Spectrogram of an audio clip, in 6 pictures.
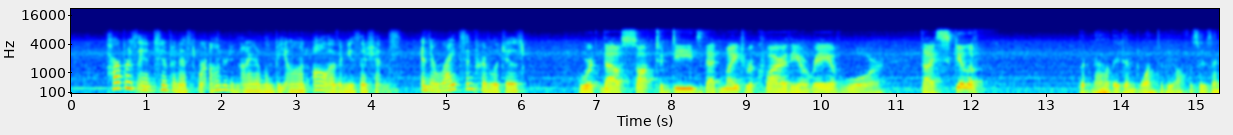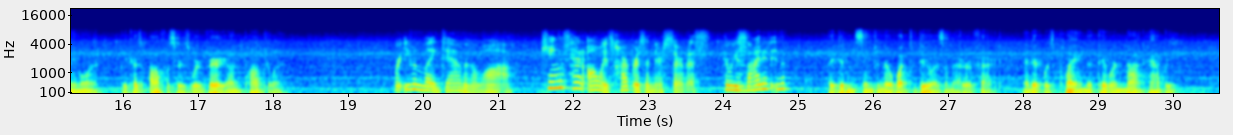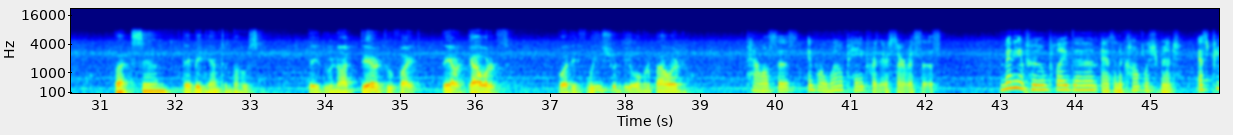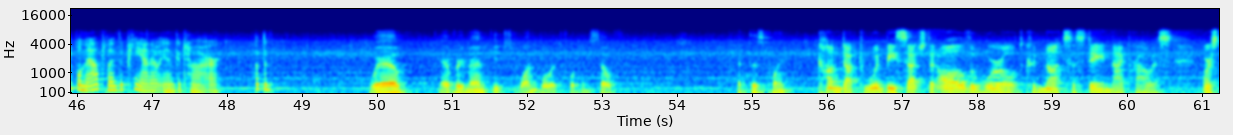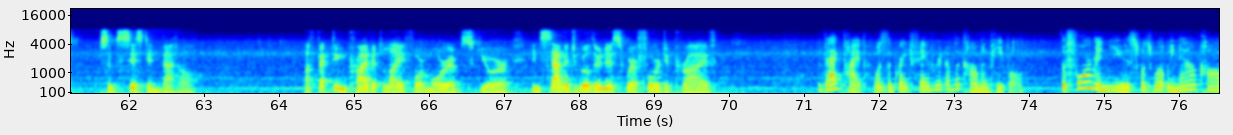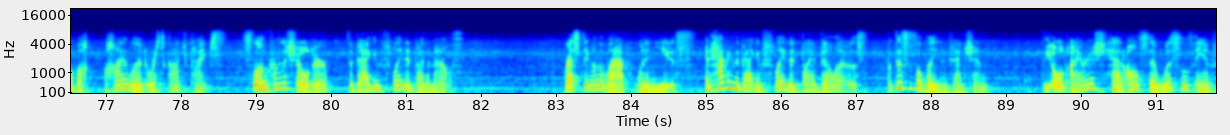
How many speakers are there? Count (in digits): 3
